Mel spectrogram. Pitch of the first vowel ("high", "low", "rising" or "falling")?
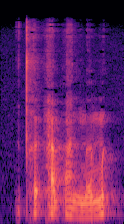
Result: low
